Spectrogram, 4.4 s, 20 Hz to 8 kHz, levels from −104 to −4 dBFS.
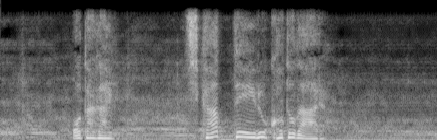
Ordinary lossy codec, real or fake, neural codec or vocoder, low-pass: none; fake; codec, 16 kHz, 4 kbps, X-Codec, WavLM features, trained on Multilingual LibriSpeech; 7.2 kHz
